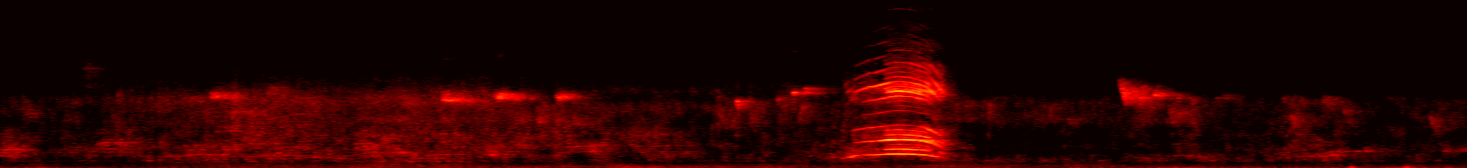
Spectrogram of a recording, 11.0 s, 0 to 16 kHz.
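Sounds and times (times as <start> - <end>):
baby macaque crying: 6.3 - 7.2.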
